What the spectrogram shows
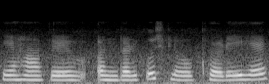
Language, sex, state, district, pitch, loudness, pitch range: Hindi, female, Jharkhand, Ranchi, 205 Hz, -14 LUFS, 200-220 Hz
